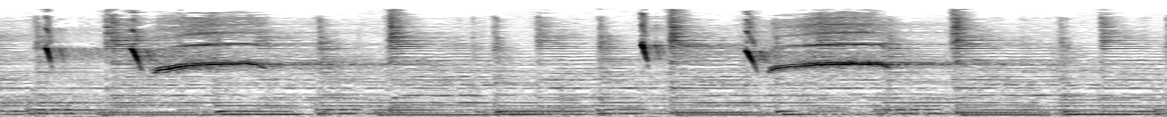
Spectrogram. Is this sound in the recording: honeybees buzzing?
no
